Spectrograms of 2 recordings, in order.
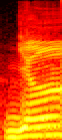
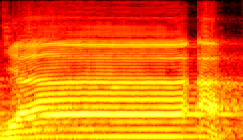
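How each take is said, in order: First: The long vowel is mixed with a nasal hum. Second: The long vowel is open with no nasal hum. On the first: The speaker calls it wrong. "kalau dicampur dengan gunnah" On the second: The speaker calls it right. "yang betul kan jaa"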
